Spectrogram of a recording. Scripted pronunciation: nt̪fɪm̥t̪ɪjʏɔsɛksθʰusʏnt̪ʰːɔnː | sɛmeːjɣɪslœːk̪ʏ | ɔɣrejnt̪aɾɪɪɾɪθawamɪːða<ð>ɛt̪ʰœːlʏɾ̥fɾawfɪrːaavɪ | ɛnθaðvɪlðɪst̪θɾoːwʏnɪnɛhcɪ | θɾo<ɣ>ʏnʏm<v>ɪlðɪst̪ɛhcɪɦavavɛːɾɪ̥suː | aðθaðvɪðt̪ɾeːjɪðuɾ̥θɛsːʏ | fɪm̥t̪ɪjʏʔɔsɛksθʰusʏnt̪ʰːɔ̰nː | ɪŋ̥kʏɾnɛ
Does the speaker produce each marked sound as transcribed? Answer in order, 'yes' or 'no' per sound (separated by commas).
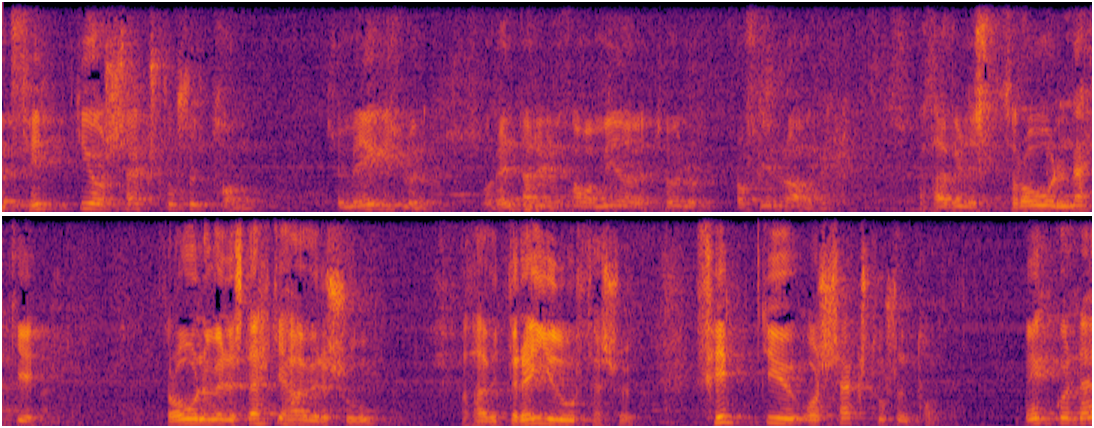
no, no, yes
